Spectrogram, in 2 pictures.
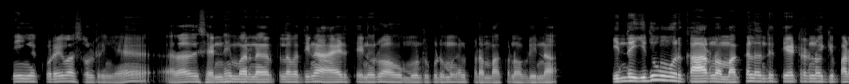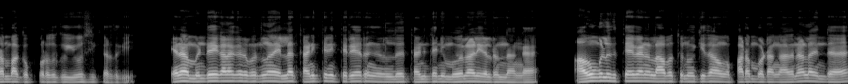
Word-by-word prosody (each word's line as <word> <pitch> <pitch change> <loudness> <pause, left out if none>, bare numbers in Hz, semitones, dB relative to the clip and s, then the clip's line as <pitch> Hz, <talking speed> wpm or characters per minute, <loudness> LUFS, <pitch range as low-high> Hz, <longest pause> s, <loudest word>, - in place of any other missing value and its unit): நீங்க 135 0 -2
குறைவா 130 +3 -2
சொல்றீங்க. 100 -2 -9 0.5
அதாவது 115 +5 -1
சென்னை 115 +3 -2
மாரி 125 -1 +1
நகரத்தில 115 +1 -1
பார்த்தீங்கன்னா 120 +3 0
ரூ.1500 115 0 -2
ஆகும், 110 -2 -5
3 105 0 -6
குடும்பங்கள் 110 0 -7
படம் 100 -2 -6
பார்க்கணும் 100 +1 -6
அப்படின்னா. 95 +1 -4 0.7
இந்த 155 +4 +3
இதுவும் 200 +2 +3
ஒரு 150 - +1
காரணம். 135 -2 +6
மக்கள் 145 +7 0
வந்து 145 +1 -4
தியேட்டரை 140 0 0
நோக்கி 135 0 -3
படம் 125 0 0
பார்க்க 115 -2 -1
போறதுக்கு, 110 0 -4
யோசிக்கிறதுக்கு. 110 -2 -8 0.4
ஏன்னா 155 - +8
முந்தைய 145 +3 +5
காலகட்டத்துல 155 -1 +3
பாத்தீங்கன்னா 150 +2 +2
எல்லா 145 +2 +3
தனித்தனி 140 +3 +1
திரையரங்குகள் 135 -2 0
இருந்தது, 125 +1 -2
தனித்தனி 125 +2 -1
முதலாளிகள் 125 -1 +2
இருந்தாங்க. 105 -2 -2 0.6
அவங்களுக்கு 165 -1 +4
தேவையான 155 0 +4
லாபத்தை 135 -1 +1
நோக்கிதான் 135 0 -1
அவங்க 120 -2 -1
படம் 125 +1 0
போட்டாங்க. 120 -1 -1
அதனால 140 +4 +1
இந்த, 120 -2 -1
125 Hz, 165 wpm, -22 LUFS, 115-140 Hz, 0.7 s, ஏன்னா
